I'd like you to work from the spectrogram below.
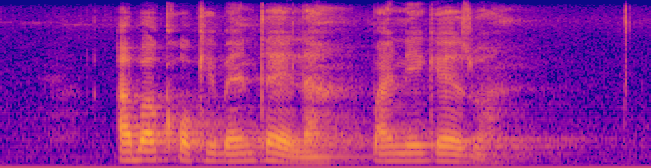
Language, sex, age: Zulu, male, 23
